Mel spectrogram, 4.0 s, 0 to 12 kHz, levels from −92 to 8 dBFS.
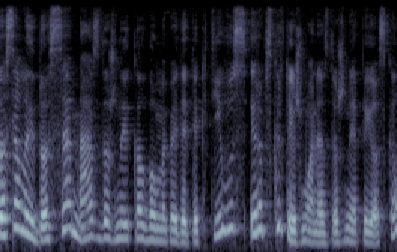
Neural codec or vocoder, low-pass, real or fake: none; 10.8 kHz; real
